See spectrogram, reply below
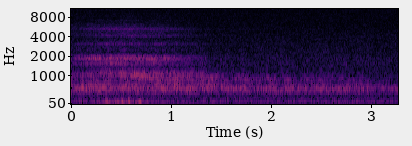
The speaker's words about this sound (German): Einatmen. Hoch bis in den Brustkorb, bis er sich hebt. Und ausatmen.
